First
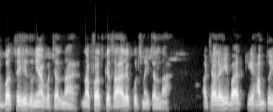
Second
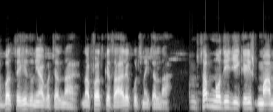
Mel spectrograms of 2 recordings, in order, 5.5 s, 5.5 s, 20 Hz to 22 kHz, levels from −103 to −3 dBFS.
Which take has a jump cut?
second; 1 cut; at 3.9 s

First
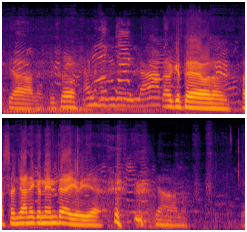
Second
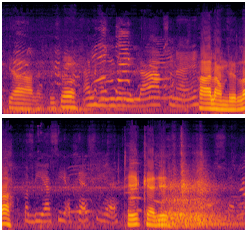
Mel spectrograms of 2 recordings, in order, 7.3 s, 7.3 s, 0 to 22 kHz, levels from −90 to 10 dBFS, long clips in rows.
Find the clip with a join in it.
first; 2 cuts; at 2.5 s, 5.9 s

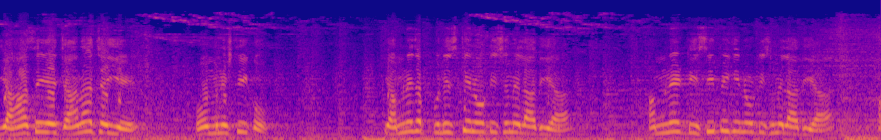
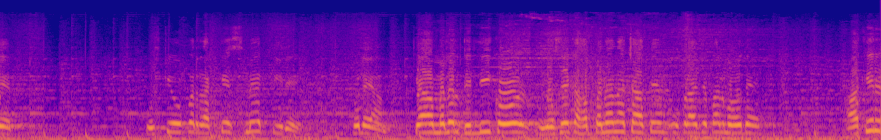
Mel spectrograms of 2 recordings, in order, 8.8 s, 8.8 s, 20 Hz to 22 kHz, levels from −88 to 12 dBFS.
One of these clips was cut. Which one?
second; 1 cut; at 4.0 s

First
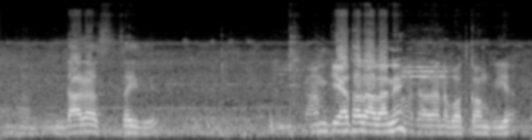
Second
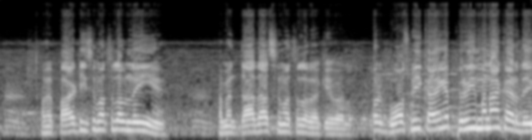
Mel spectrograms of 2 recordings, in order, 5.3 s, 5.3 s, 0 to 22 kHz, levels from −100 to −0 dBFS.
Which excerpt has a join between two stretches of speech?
second; 1 cut; at 3.8 s

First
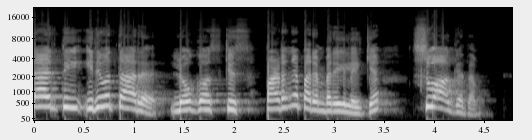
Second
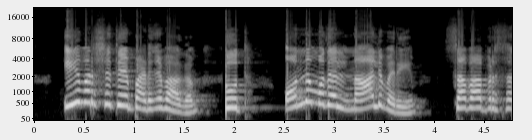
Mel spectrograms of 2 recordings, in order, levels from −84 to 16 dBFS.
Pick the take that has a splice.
second; 1 cut; at 1.9 s

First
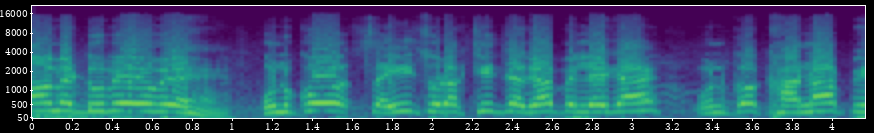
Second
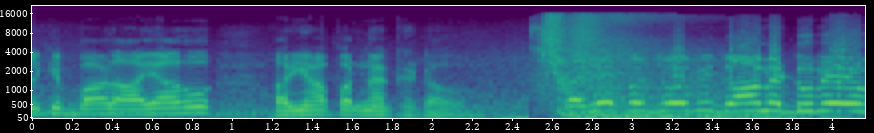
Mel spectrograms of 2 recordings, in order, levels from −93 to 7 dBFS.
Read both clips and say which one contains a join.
second; 1 cut; at 2.5 s

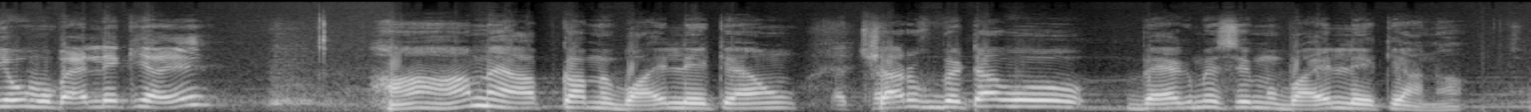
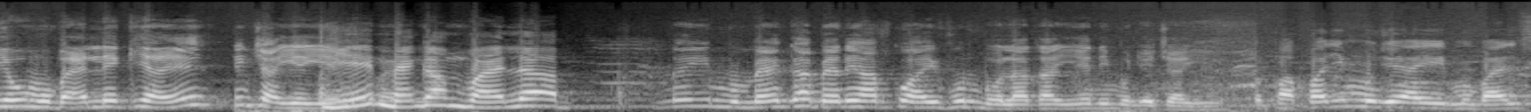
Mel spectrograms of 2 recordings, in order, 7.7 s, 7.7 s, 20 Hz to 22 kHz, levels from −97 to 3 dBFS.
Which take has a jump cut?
second; 2 cuts; at 1.2 s, 6.3 s

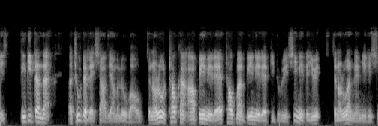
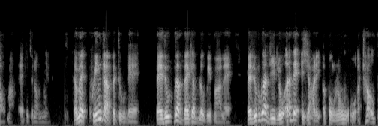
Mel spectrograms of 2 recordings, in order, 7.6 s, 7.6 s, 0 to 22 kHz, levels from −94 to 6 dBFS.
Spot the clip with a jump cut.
second; 1 cut; at 1.3 s

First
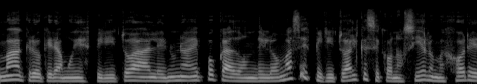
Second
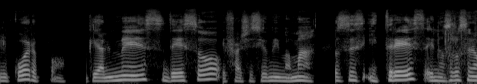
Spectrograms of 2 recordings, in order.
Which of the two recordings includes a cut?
second; 3 cuts; at 0.9 s, 2.3 s, 3.4 s

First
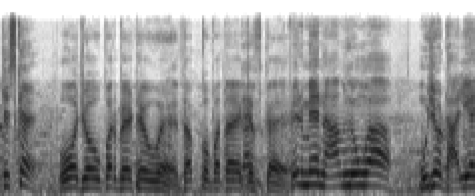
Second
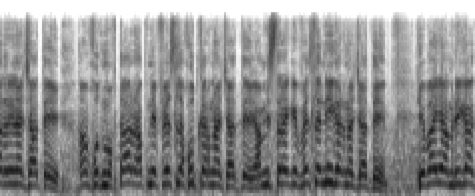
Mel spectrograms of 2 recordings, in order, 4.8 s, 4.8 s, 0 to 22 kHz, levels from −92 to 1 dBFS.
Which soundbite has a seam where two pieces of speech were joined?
first; 1 cut; at 2.9 s

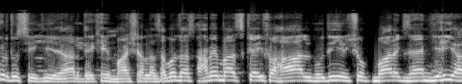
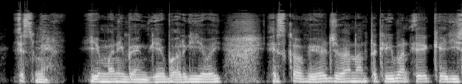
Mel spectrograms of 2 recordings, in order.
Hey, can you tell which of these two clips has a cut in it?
first; 1 cut; at 2.1 s

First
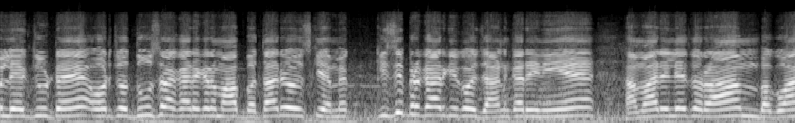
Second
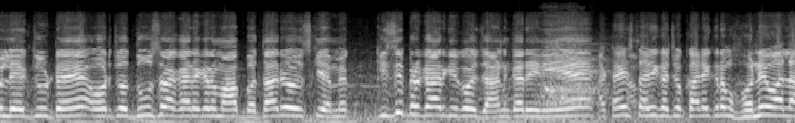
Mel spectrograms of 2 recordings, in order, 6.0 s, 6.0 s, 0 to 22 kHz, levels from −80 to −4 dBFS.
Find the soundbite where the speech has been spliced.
second; 1 cut; at 4.5 s

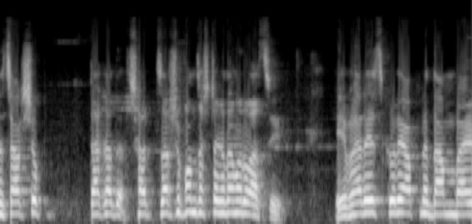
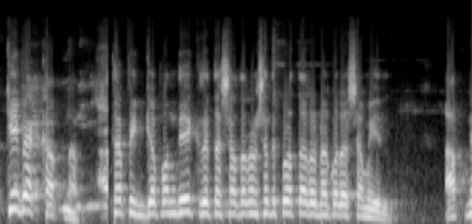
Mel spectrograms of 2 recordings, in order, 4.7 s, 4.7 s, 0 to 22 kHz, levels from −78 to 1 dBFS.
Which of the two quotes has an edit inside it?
second; 1 cut; at 1.1 s

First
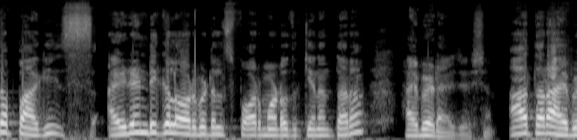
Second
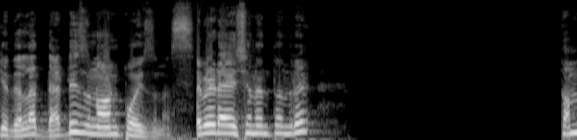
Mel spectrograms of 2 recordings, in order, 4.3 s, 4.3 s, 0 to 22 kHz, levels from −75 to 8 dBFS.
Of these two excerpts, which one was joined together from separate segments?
second; 1 cut; at 1.3 s

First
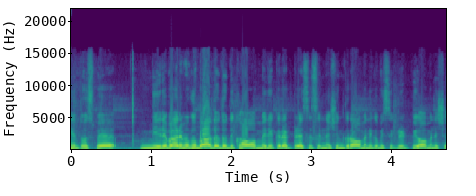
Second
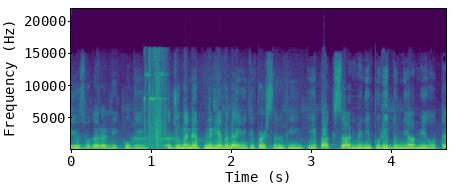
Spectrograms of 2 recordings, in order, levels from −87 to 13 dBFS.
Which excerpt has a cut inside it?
second; 2 cuts; at 1.0 s, 3.0 s

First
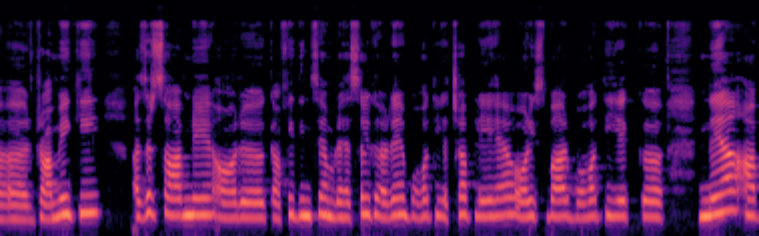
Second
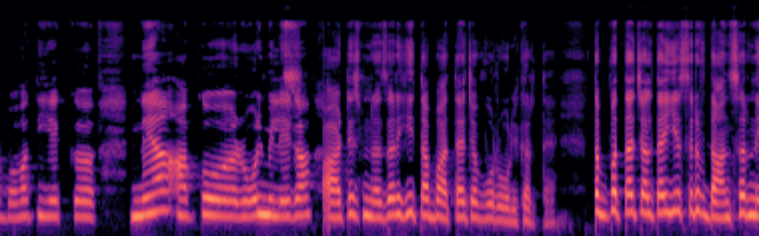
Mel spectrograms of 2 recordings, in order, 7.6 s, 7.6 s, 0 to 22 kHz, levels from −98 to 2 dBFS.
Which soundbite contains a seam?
second; 1 cut; at 3.2 s

